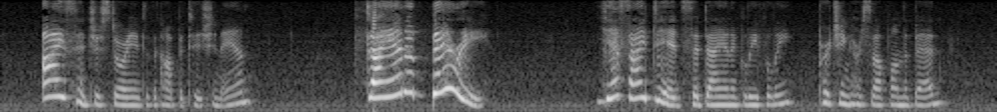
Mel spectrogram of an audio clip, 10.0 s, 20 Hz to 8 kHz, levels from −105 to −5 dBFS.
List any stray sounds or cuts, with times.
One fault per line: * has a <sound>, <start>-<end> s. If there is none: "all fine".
all fine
